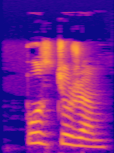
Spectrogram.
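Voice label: "пузчужӧм", Komi, female; kpv audio dict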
